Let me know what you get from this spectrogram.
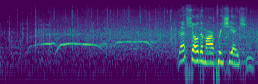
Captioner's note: cheers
